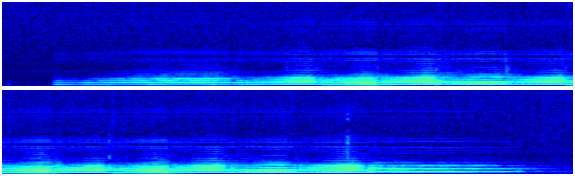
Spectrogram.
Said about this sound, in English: I'll tell you what, I'll ask the horn to play his theme first, and we'll hear the melody on the top, which is in C major.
